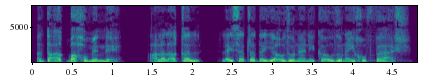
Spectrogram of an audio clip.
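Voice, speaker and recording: Audiobook: man voicing a brash, loud young recruit, pitched up. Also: sing-song, brisk, slightly rough, no echo, clean studio sound. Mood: indignant. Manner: loud, indignant, blustering. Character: thick-necked young male recruit, blustering and touchy.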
